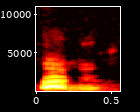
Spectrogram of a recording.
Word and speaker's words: Freiermuth: Is it Pat Fryermuth or Fryermuth? I hear it both ways. I want to get it right. Yeah, it's Pat Fryermuth.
